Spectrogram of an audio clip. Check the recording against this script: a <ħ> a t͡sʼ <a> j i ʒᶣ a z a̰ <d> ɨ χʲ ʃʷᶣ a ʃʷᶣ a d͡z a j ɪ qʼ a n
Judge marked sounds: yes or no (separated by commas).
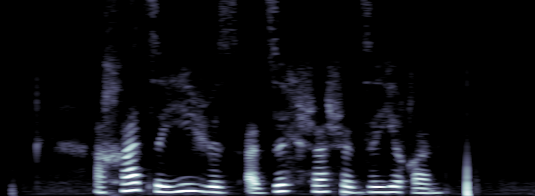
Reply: no, yes, no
